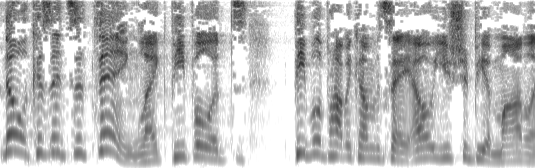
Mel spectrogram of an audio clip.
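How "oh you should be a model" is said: usual speaking voice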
